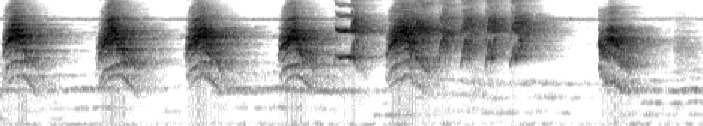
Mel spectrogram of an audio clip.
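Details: Long-tailed shrike singing actively in the 'tembakan' style: strong, screechy downslurred notes repeated about every half second, broken by a fast, stuttering rattle before a final rasp.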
